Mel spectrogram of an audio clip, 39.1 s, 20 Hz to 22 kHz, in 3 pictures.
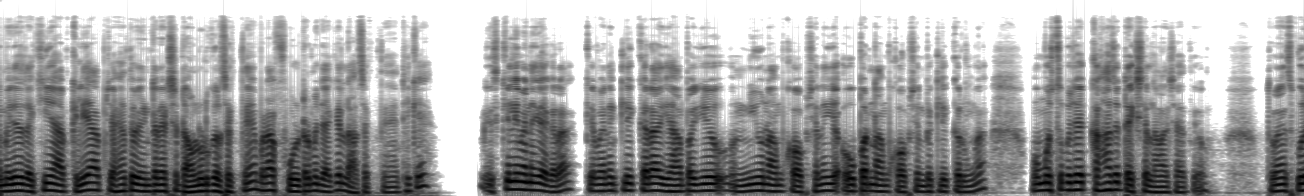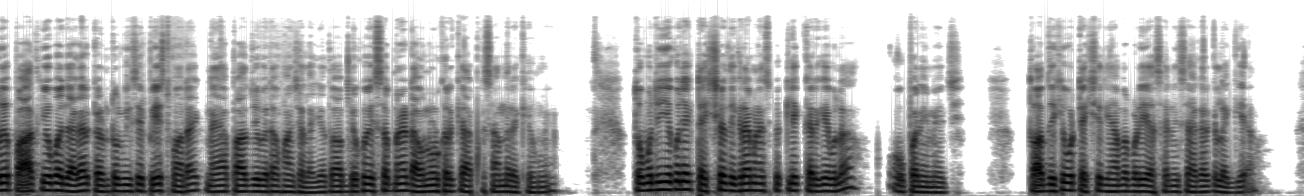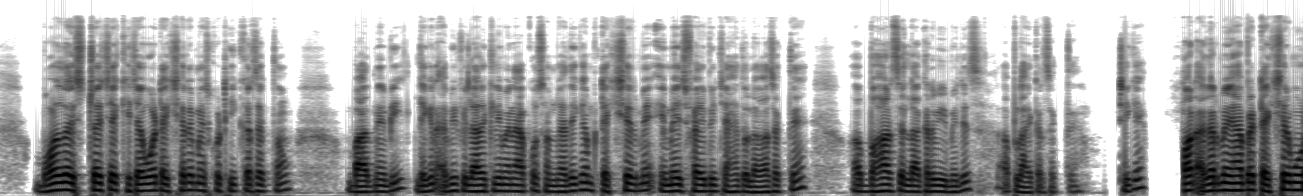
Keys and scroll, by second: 4.5 ctrl+c, 14.1 ctrl+v, 14.9 Return.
